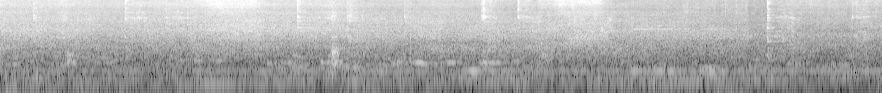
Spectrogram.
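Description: Boiled banana flower being fried and stirred in a pan, a steady sizzle with scraping and stirring clatter running throughout, close and fairly loud, with no voices.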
